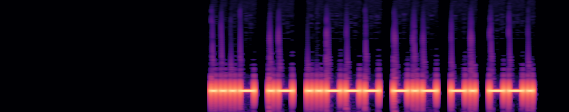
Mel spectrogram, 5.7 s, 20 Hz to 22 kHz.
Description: Morse code, heard as a keyed tone, about 25 wpm, 700 Hz. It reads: VA2KNG
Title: DXCC-100 Call Signs - 6 Characters - Repeated 2x - 25wpm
